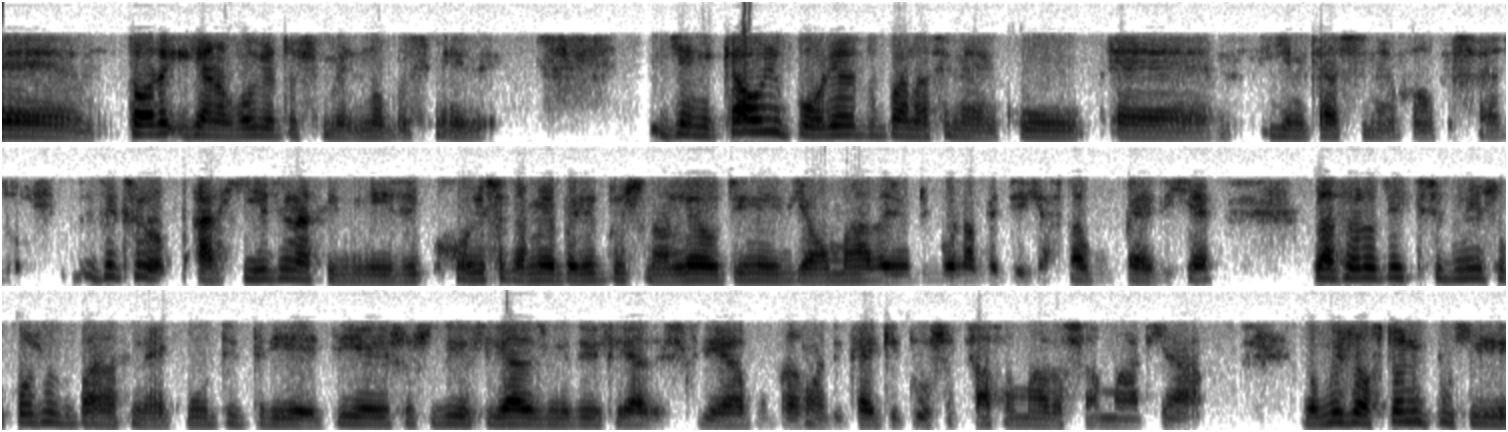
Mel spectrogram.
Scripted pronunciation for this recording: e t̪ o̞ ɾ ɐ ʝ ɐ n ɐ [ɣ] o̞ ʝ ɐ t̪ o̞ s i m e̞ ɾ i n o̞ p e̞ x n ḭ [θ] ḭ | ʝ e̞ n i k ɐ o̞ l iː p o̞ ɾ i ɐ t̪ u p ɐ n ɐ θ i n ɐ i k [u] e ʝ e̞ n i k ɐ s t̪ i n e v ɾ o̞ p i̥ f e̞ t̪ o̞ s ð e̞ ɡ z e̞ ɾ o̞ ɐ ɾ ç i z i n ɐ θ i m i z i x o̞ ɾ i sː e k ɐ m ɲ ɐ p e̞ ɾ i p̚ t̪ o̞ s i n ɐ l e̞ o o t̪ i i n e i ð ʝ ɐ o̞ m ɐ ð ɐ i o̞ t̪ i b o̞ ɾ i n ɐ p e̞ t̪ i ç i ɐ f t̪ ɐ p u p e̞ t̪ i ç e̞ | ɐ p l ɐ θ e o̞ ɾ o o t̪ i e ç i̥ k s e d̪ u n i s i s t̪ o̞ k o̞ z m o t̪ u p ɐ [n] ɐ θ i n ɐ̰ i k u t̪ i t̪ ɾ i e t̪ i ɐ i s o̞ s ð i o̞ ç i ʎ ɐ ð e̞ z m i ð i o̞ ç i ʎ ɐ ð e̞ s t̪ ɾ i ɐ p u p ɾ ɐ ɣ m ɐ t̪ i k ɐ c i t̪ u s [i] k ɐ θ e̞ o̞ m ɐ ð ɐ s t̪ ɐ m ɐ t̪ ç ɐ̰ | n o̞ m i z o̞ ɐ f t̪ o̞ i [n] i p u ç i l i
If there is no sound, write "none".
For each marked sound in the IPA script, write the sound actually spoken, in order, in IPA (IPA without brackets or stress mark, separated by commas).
v, ð, u, n, e, n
